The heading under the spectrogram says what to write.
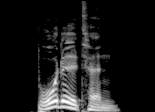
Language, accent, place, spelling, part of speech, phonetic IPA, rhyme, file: German, Germany, Berlin, brodelten, verb, [ˈbʁoːdl̩tn̩], -oːdl̩tn̩, De-brodelten.ogg
- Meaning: inflection of brodeln: 1. first/third-person plural preterite 2. first/third-person plural subjunctive II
